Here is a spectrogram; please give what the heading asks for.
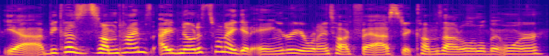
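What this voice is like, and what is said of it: Midwestern American accent. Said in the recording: “the Midwestern American accent is so hard to break ... I can't get rid of it”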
